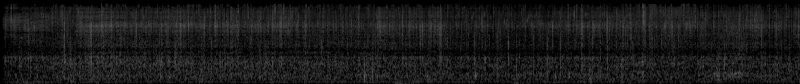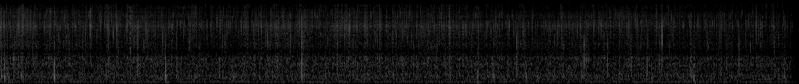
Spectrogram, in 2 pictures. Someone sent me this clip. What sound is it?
foley,kitchen,toaster,cheese,sizzle,melt,boil,alchemy,concoction,rpg,potion 01 M10
My toast is ready to be consumed and you can hear it.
